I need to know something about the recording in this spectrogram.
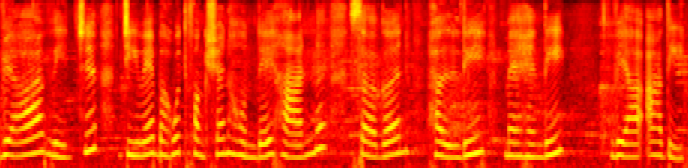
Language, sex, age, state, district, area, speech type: Punjabi, female, 18-30, Punjab, Jalandhar, urban, spontaneous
